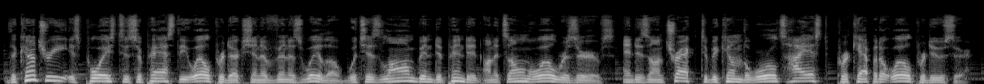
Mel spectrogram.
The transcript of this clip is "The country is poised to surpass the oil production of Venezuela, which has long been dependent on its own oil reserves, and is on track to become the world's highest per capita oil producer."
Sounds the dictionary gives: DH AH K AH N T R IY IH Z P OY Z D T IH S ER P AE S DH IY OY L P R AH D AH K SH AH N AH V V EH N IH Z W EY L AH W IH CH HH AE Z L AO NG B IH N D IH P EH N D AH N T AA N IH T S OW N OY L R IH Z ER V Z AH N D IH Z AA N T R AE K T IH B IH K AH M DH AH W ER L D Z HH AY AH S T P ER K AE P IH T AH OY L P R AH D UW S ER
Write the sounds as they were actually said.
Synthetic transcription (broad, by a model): DH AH K AH N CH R IY IH Z P OY Z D T IH S ER P AE S DH IY OY L P R AH D AH K SH AH N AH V V EH N IH Z W EY L AH W IH CH HH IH Z L AO NG B IH N D IH P EH N D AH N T N IH T S OW N OY L R IH Z ER V Z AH N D IH Z N T R AE K T IH B IH K AH M DH AH W ER L D Z HH AY AH S T P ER K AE P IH T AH OY L P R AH D UW S ER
